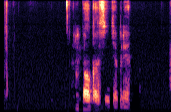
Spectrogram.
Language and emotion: Russian, neutral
